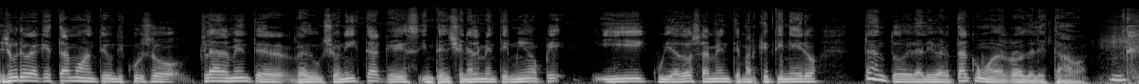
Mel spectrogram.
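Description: A man of medium pitch in a Uruguayan accent, dark and mellow in tone, at a moderate pace with ordinary pitch variation, very even loudness and a quiet background. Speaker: journalist and news director; journalist, news director. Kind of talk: political commentary on a radio show. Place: studio. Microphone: studio mic.

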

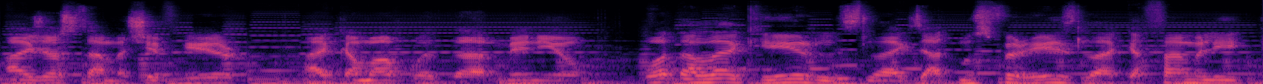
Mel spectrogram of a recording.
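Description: Clear music sounds behind the voice. The man talks at a fairly quick pace. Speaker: restaurant chef. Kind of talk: interview answer. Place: kitchen. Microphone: lapel.

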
